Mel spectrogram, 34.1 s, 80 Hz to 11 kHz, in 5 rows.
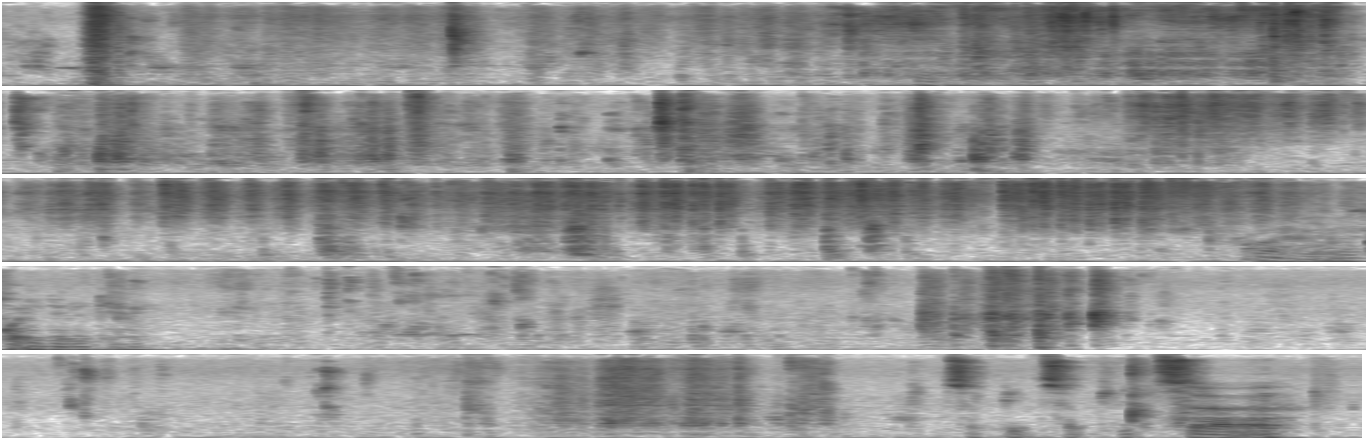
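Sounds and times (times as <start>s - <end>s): chewing and mouth noises: 21.6s - 25.1s, 27.4s - 29.9s.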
